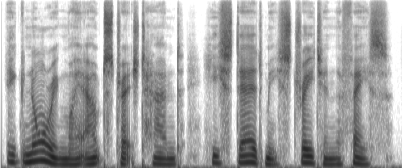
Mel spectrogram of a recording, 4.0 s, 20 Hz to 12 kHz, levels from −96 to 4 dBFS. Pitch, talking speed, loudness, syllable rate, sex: 125 Hz, 165 wpm, -17 LUFS, 4.4 syllables/s, male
